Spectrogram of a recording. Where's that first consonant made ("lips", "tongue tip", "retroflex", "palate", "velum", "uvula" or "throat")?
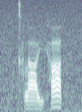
velum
